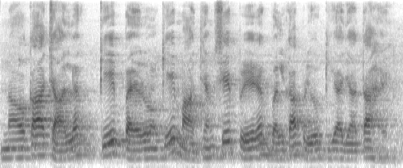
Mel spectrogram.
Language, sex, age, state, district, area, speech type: Hindi, male, 45-60, Uttar Pradesh, Bhadohi, urban, read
